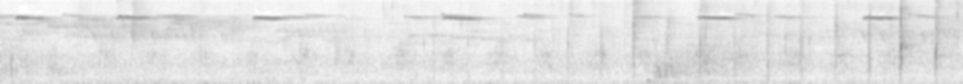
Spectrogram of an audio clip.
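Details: Short-toed treecreeper young waiting to be fed give thin, very high, short squeaks, about one each second, over low rumbling background noise and scattered footstep-like knocks.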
